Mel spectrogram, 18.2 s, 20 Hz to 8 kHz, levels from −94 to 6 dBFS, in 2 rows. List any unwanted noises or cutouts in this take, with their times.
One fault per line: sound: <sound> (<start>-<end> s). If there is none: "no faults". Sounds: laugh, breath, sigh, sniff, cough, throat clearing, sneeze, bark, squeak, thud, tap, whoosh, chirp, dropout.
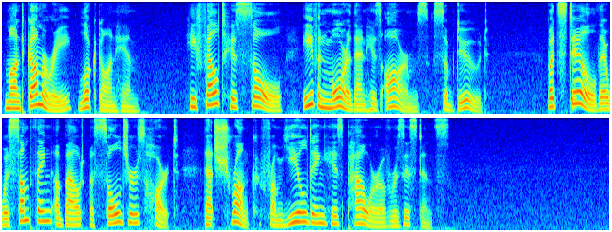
no faults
